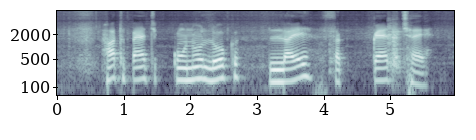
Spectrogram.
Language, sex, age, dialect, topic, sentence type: Maithili, female, 60-100, Bajjika, banking, statement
